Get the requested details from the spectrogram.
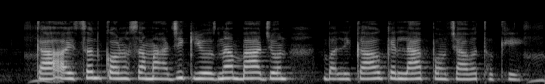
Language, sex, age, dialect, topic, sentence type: Bhojpuri, female, <18, Southern / Standard, banking, statement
